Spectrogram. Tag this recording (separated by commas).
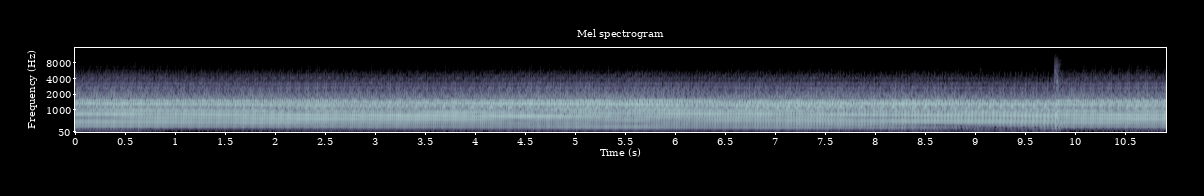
Siren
